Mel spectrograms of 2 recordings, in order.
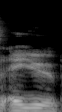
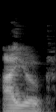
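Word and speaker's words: Ayub: No, not my uh my actual name is Aub or Aub. A y u b.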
